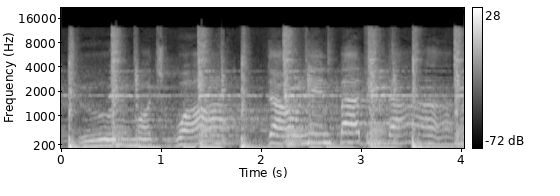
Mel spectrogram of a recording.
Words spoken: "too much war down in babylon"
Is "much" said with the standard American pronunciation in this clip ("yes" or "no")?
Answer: yes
